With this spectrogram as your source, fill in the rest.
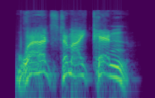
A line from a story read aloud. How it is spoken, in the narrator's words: he barked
